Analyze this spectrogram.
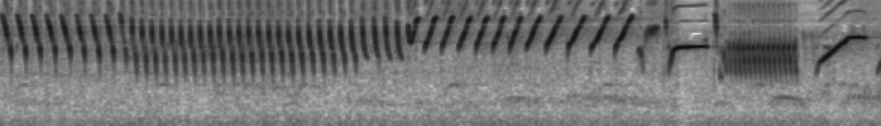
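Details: Canary training song with long rolls and bursts: a rapid, rattling trill of repeated notes that speeds into sweeping slurred phrases, then a short buzzy note and rising whistles.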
